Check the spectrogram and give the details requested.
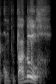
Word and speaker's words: computador: Identifico qual dessas vogais é pronunciada com mais força. Computador. Qual é a que eu pronuncio com mais força? Tá aqui minha sílaba tônica. É computador ou é computador? É computador.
